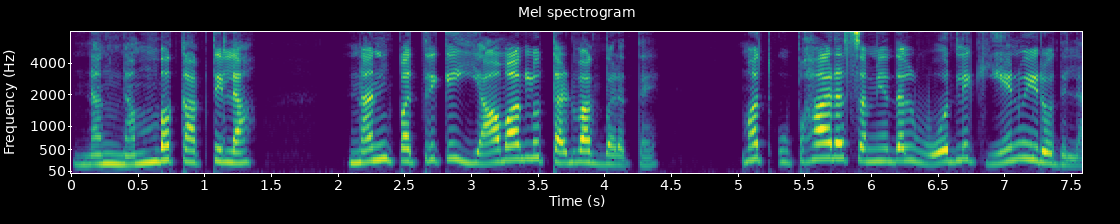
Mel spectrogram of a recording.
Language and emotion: Kannada, angry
